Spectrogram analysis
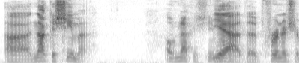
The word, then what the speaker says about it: Nakashima: was working for George Nagasaki and I say his name right Nagasaki Nagasaki in each city like this no no nakashima open APIs yeah the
